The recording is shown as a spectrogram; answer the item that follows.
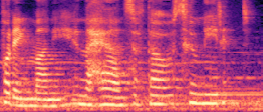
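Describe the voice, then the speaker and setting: A woman plays a composed, calculating machine intelligence running a company in a game drama. The words are formal and precisely placed with dry wit, at a medium pitch. Long reverb surrounds the voice, with music underneath. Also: moderate pace, lightly acted. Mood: coolly bargaining. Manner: formal, composed, precisely articulated, dryly teasing. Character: cool, calculating female-voiced artificial intelligence CEO.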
